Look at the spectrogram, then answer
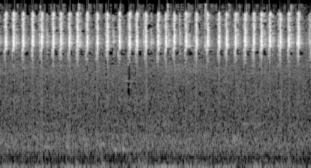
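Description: A cicada chirps in fast, even, high-pitched pulses, about seven per second, without a break.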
